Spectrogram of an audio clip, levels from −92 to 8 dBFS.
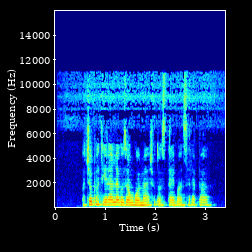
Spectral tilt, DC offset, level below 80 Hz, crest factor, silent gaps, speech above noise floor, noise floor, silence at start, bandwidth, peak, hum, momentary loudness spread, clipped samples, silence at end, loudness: -5 dB/octave; under 0.1%; -66 dBFS; 18 dB; none; 32 dB; -54 dBFS; 0.55 s; 11.5 kHz; -4 dBFS; none; 12 LU; under 0.1%; 0.3 s; -23 LUFS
